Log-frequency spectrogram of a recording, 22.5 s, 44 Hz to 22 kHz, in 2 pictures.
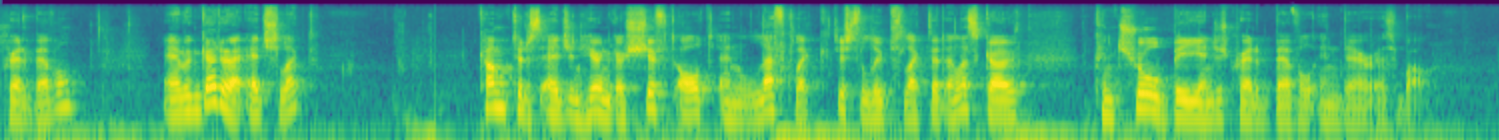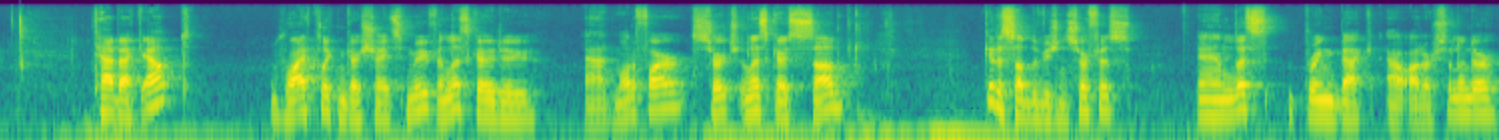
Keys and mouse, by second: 0.4 alt+a, 2.2-2.6 middle drag, 2.8 shift+middle drag, 6.8 middle click, 7.2 shift+middle drag, 8.0 ctrl+b, 10.0-11.0 middle drag, 11.5 Tab, 13.1-13.6 right drag, 15.5-19.0 drag, 21.4 click.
